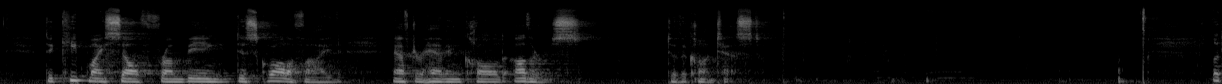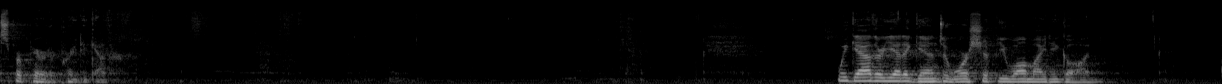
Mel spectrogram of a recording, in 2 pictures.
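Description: An elderly man speaks calmly and slowly through a microphone, with pauses.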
